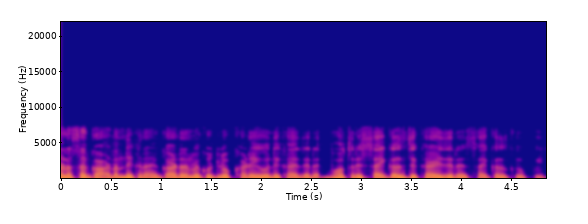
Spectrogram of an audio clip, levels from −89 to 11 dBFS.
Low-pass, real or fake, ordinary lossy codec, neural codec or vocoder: 7.2 kHz; real; none; none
